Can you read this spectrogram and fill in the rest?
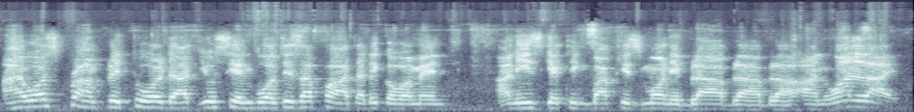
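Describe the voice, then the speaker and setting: A high-voiced man speaks in a bright, forceful tone. He is a guest on a live-stream chat and sounds urgent and cautionary. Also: normal speed, poor audio.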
